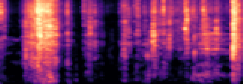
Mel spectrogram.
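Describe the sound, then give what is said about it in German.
A bottle being opened up close: a loud burst of crinkly scraping, several shorter rustling twists, then a sharp click near the end, with no one talking. “also es ist eine Flasche und ich werde sie jetzt öffnen.”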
